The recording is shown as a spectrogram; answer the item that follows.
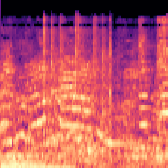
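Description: A mariachi band holds a low note that stops about a second in, leaving a lively mix of voices, children's among them, in the break in the music.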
